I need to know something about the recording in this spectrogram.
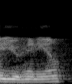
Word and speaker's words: Eugenio: Yeah, I You got mean, Mean Gene, but it's A. Eugenio. Eugenio.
